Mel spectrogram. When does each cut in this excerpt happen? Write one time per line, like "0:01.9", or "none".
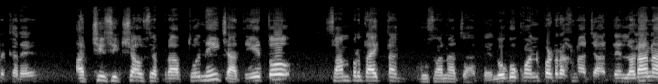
none

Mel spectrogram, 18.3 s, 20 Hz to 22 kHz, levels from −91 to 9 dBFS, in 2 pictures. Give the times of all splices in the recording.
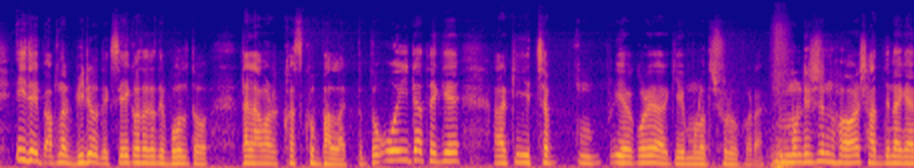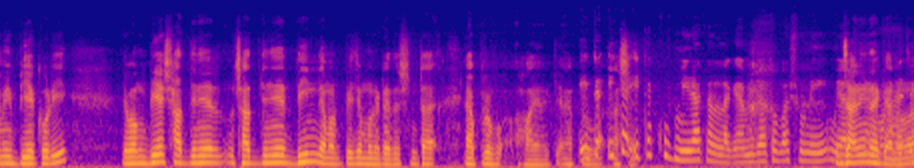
0:07.7

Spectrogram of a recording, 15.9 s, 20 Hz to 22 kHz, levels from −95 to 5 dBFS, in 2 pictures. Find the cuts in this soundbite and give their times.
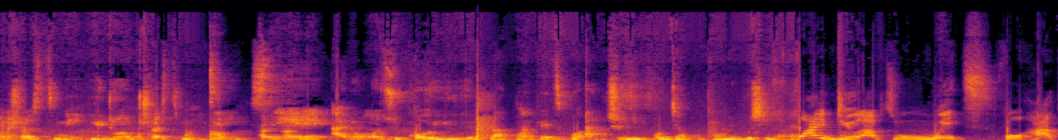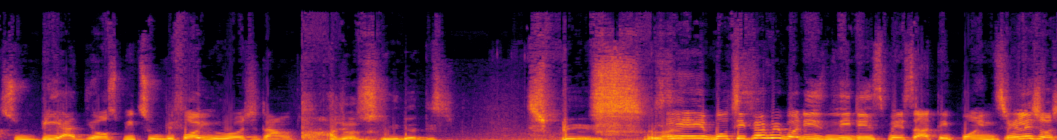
0:01.6
0:06.0
0:10.3

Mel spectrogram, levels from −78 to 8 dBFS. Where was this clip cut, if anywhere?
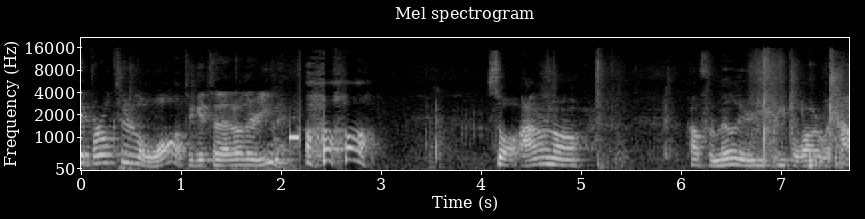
0:02.1

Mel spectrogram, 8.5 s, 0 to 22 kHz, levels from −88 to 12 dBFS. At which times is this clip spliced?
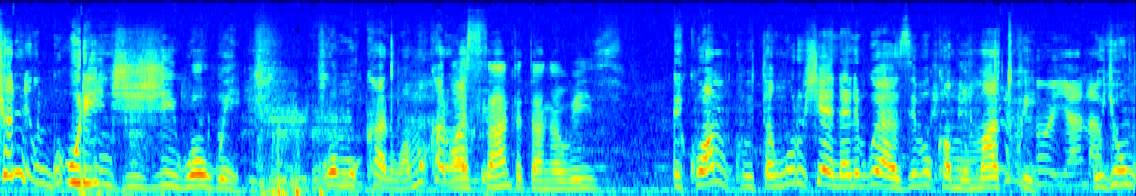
0:05.1

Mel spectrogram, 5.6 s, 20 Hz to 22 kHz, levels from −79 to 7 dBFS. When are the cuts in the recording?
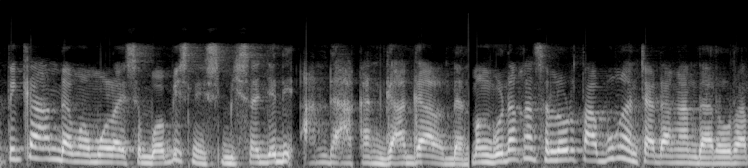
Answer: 0:03.5

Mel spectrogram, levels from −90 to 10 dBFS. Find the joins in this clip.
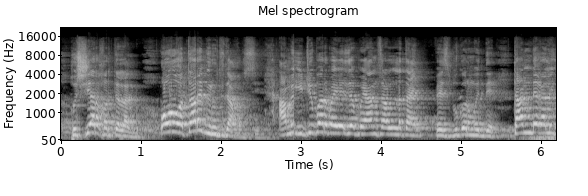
0:02.9

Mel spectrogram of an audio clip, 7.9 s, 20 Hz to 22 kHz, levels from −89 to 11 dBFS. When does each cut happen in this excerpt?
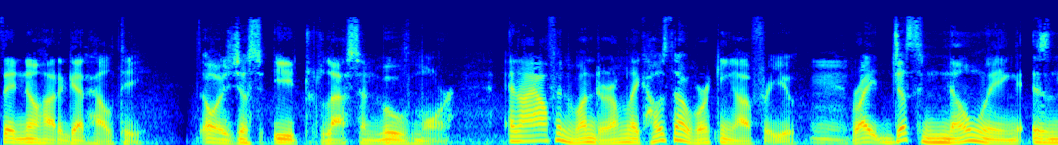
0:01.4

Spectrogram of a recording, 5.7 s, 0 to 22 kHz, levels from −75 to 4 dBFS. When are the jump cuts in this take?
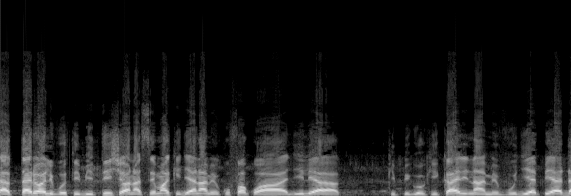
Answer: none

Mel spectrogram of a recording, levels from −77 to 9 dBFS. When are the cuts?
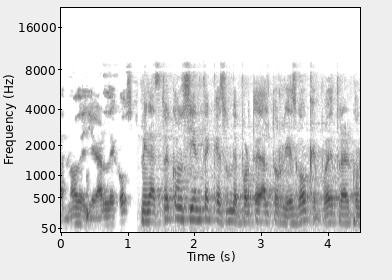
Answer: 0:01.1

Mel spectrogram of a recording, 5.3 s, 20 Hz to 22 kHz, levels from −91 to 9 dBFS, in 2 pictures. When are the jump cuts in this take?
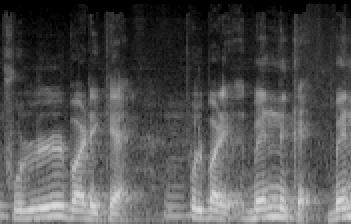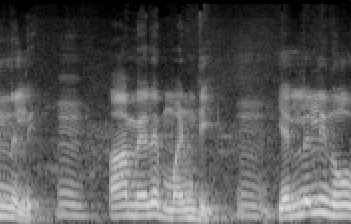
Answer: none

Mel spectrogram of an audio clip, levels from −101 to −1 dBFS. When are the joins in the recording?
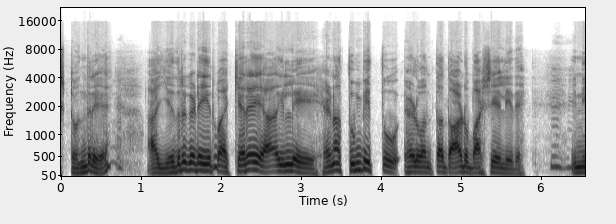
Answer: none

